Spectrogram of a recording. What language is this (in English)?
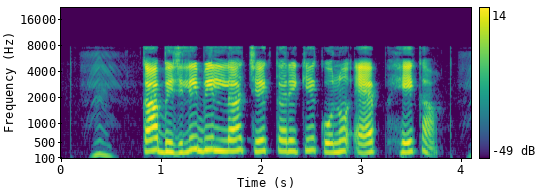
Chhattisgarhi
